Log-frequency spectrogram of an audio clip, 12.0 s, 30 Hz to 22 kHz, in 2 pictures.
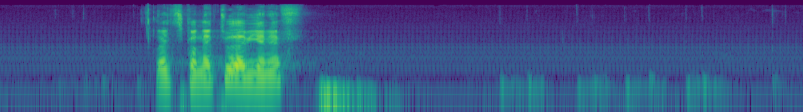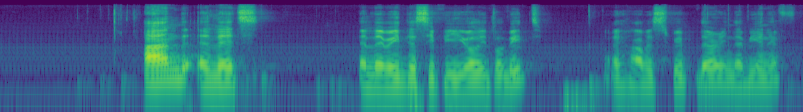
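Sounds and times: electrical hum: 0.0 - 12.0
laptop keystrokes: 3.8 - 6.0, 6.6 - 7.1, 10.4 - 10.6.

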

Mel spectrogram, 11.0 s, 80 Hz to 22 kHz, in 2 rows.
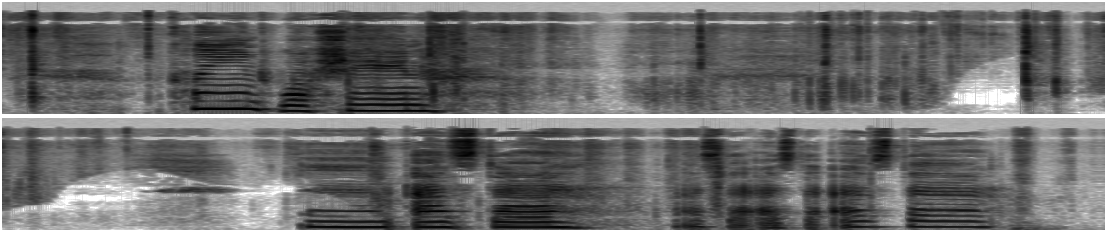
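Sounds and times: paper sticker sheets rustling: 0.0 - 6.1.

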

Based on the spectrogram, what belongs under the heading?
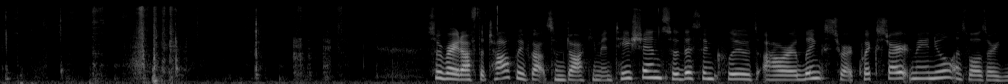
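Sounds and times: cardboard rustling and scraping: 0.0 - 3.6.

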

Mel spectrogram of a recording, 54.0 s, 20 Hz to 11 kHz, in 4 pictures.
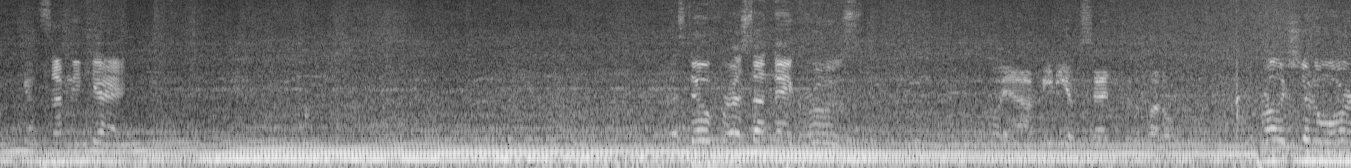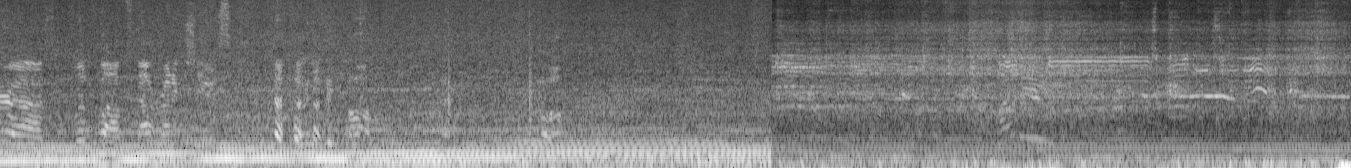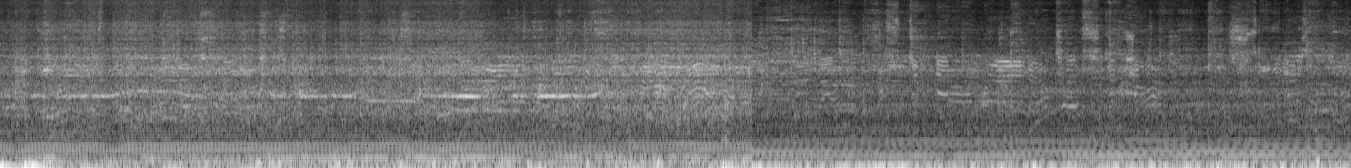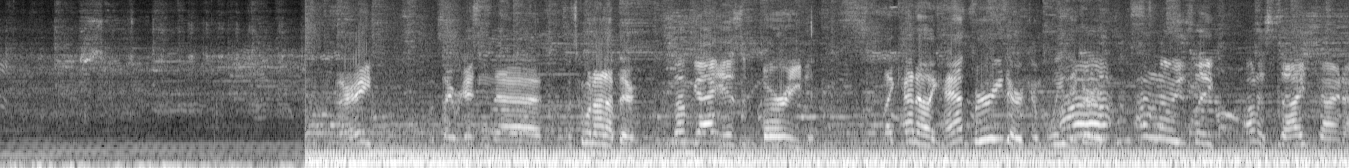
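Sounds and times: vehicle engine running: 0.0 - 54.0.

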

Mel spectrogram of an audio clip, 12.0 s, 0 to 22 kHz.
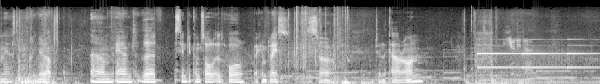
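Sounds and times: soft background music: 2.0 - 12.0
car dashboard warning chime: 9.5 - 12.0.

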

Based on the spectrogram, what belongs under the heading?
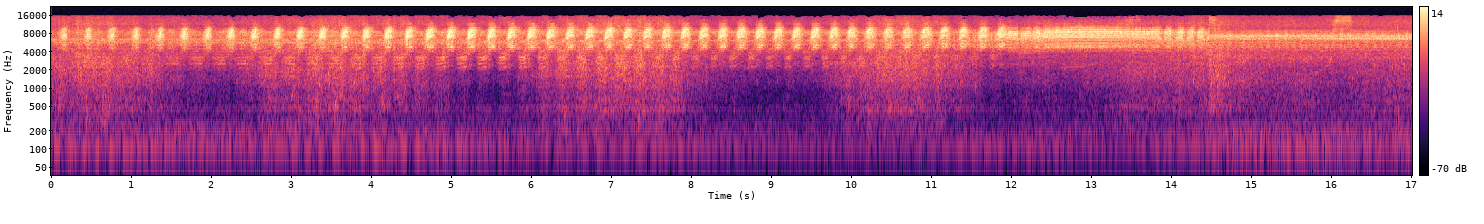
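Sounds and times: ship engine hum: 0.0 - 17.0.

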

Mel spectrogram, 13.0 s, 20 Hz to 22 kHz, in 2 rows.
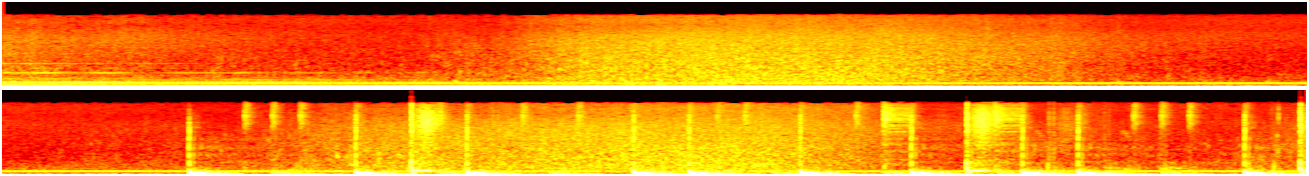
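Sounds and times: music track: 0.0 - 2.8, 7.4 - 13.0
steady low hum: 0.0 - 13.0
surf washing up beach: 2.4 - 6.3, 7.1 - 11.9.

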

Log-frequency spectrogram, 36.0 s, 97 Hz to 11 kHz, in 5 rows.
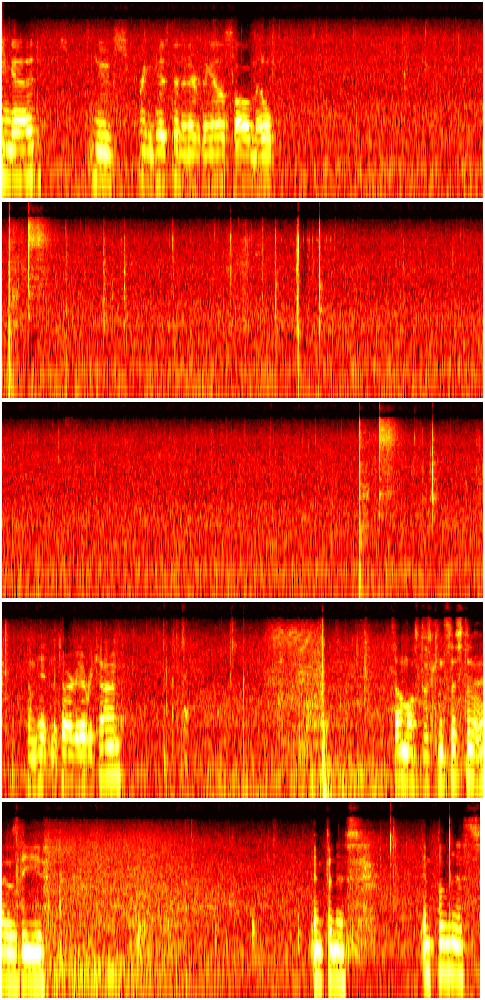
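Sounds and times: airsoft rifle shots: 7.3 - 8.0, 19.8 - 20.4.

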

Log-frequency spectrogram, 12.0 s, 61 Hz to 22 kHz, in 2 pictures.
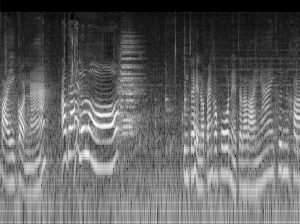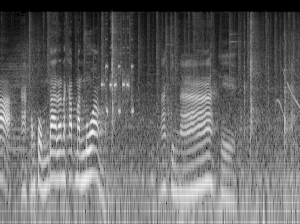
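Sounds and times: short electronic beeps: 8.0 - 8.7.

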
